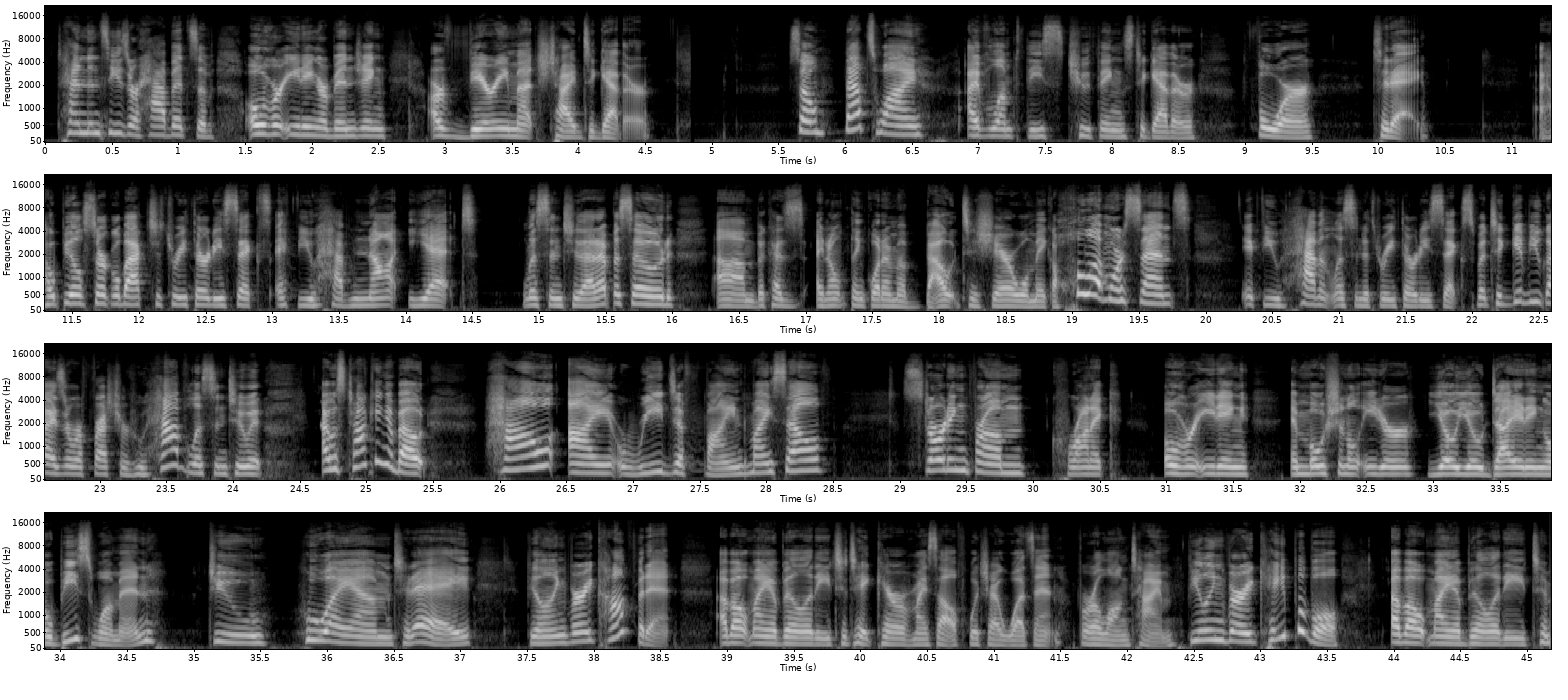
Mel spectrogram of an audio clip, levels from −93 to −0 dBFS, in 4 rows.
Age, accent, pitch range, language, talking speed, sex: 30-49, American, 185-250 Hz, English, 160 wpm, female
